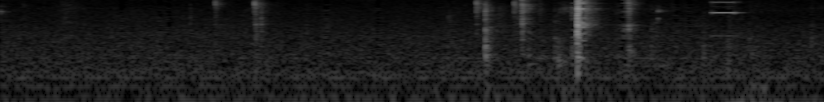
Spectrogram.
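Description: Faint, sharp clicks from a Powerfix digital multimeter's rotary selector switch being turned: a pair about a second in, then a quicker cluster of four between two and a half and three seconds in. A faint, short, high-pitched tone follows near the end.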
